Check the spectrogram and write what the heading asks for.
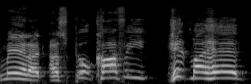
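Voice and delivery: whining about the spill and bump; retold self. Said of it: "I was like".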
